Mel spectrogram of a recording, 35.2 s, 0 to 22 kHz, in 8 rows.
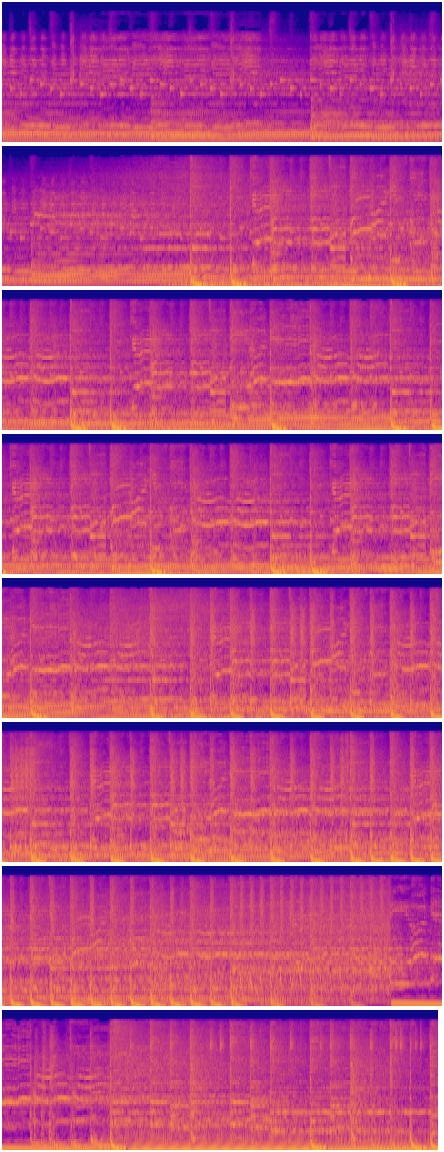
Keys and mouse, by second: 0.8-2.5 middle drag, 2.8-4.8 middle drag, 6.8-7.9 drag, 11.3 alt+e, 19.4 click, 19.8-21.3 middle drag, 22.0 Escape, 22.0 s, 22.5 x, 23.0 KP_0, 23.6 KP_Enter, 24.7-26.7 middle drag, 26.9 shift+middle click, 28.1 shift+middle click, 28.5 shift+click, 29.1 shift+middle click, 31.9 e, 33.6 click, 34.5 s.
